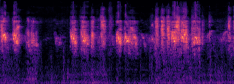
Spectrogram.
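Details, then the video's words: Budgerigars in a bout of scratchy, buzzy chatter: short rasping bursts come in quick clusters, with brief pauses between groups and a tiny chirp near the middle. "Budgies sound"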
